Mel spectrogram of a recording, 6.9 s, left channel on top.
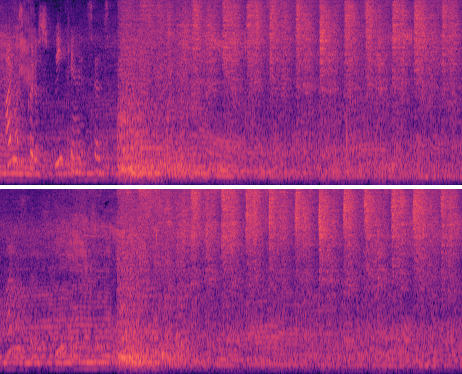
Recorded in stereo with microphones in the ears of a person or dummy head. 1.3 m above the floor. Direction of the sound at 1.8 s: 35° right (ahead or behind).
